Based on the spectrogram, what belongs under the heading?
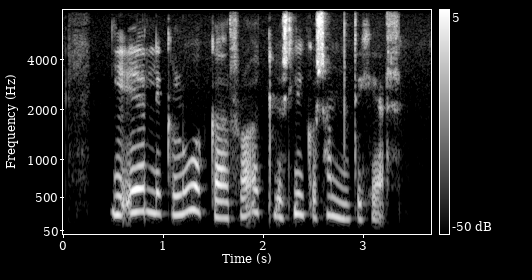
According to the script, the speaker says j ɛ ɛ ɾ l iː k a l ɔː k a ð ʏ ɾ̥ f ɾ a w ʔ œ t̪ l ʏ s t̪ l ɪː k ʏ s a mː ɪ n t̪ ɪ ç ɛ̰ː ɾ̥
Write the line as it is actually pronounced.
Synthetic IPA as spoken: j ɛ ɛ ɾ l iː k a l ɔː k a ð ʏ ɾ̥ f ɾ a w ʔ œ t̪ l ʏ s t̪ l iː k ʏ s a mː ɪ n t̪ ɪ ç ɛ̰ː ɾ̥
